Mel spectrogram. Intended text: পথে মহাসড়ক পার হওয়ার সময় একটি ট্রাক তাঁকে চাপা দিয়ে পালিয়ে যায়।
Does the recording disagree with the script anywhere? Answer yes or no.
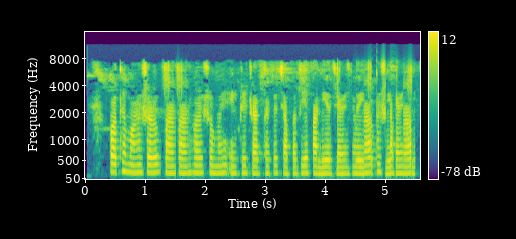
yes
